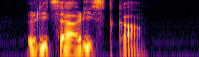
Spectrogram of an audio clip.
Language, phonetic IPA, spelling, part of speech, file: Polish, [ˌlʲit͡sɛaˈlʲistka], licealistka, noun, Pl-licealistka.ogg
